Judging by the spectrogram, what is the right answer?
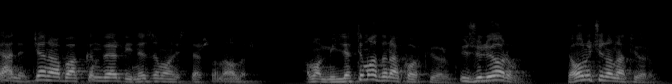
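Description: Lively intonation marks this man's fairly high voice at a moderate pace. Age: 60s. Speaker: politician. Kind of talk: interview. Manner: animated.

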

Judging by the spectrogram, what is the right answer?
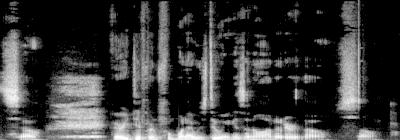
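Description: The man speaks at a fairly quick pace. Noticeable noise sits behind him. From New Hampshire. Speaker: health clinic CEO. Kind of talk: interview.

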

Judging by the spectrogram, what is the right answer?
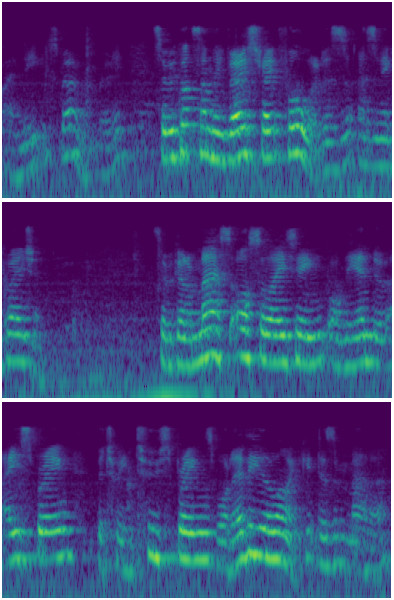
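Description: Amid noticeable background noise, a man with a high pitch talks at a moderate pace, his intonation fairly even but his loudness swinging widely. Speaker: physics lecturer. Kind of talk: lecture. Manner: explanatory, uses filler words.

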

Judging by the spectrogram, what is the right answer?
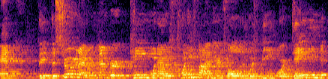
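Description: A man talks at a fairly slow pace. The room echo is strong, and light background noise sits underneath. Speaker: pastor. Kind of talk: sermon. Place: church. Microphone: camera far.

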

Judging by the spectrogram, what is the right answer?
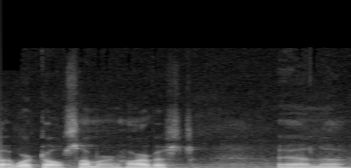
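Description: A man's somewhat breathy voice with an Oklahoma accent, dark and mellow in tone, with fairly even intonation over light background noise. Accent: Oklahoma, US Southern Plains. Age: 80s+. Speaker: war veteran. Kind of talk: testimony. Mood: warm, reflective. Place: home room. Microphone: lapel.

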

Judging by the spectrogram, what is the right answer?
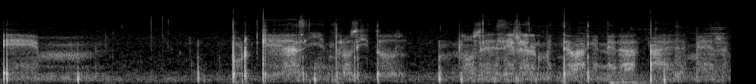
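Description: A woman's whisper, very slow, broken by long, frequent pauses. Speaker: ASMR creator. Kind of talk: ASMR eating video. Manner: whispered. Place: home room. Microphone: studio mic.

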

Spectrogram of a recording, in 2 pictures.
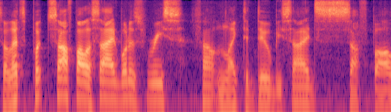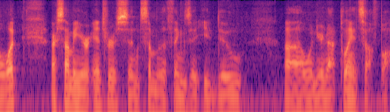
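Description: A man with an unremarkable speaking voice, fairly low pitch, lively intonation and a moderate pace. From US Midwest. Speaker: local sports podcast host. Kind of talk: interview. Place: studio. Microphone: studio mic.

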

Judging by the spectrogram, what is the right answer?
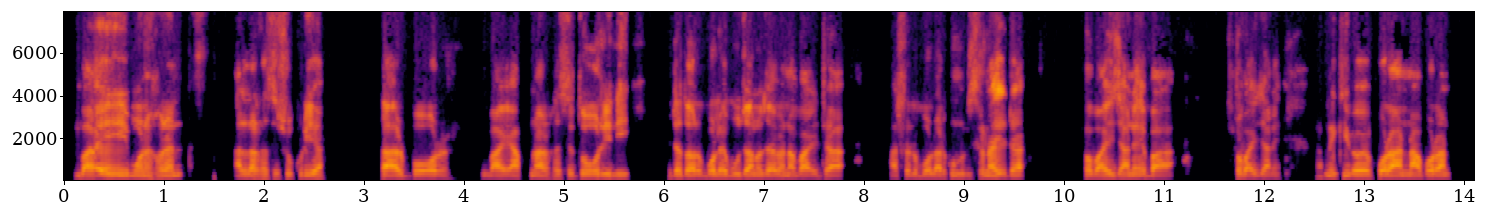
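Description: At a medium pitch, a man speaks with monotone, flat intonation. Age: 20s. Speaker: student. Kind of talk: testimony. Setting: video call.

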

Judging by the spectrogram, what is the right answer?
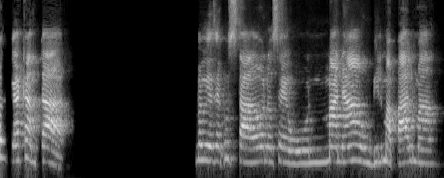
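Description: With audible room echo, a woman speaks very slowly in a bright, sharp tone and monotone, flat intonation, leaving long, frequent pauses. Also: quiet background. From Colombia. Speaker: radio host. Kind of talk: interview answer. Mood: cheerful, friendly. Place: home room. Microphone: video call.

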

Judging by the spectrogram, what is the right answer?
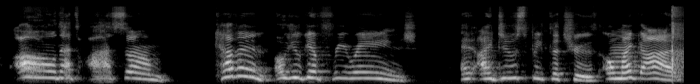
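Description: Speaking very slowly, a woman with an American accent uses a high pitch and lively intonation. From Michigan, US. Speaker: credit repair coach. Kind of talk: live-streamed tutorial. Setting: live video stream. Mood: chatty, excited at times. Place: kitchen. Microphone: phone near.

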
